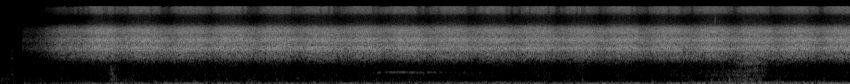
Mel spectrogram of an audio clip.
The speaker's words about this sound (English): And the katydid uh, are the ones that you hear in the trees. They're frequently high up in the trees, and it's that Katie did, Katie did, Katie did, did sound that um, we are familiar with. Yeah, let's listen to the sound they make.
